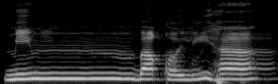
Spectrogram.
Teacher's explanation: نون کی آواز کو میم کی آواز میں بدل دینا ہے · قاف حروف قلقلہ میں سے ہے، قاف پر جزم کی علامت آ گئی، قاف کو ہلا کر پڑھا جائے گا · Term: اقلاب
